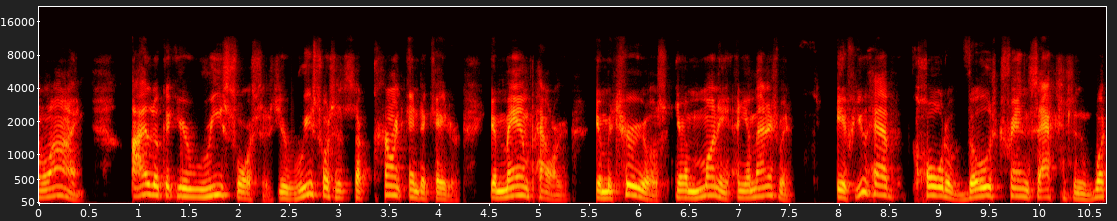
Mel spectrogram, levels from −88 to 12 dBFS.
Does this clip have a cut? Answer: no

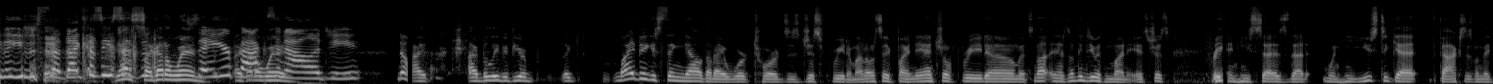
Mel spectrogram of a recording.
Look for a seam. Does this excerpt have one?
yes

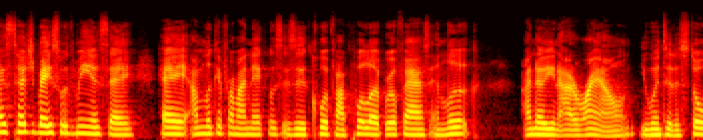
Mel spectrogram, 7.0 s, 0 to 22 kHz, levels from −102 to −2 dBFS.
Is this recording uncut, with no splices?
yes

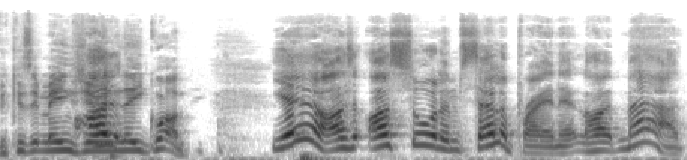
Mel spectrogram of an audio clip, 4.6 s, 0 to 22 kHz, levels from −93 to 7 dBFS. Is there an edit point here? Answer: no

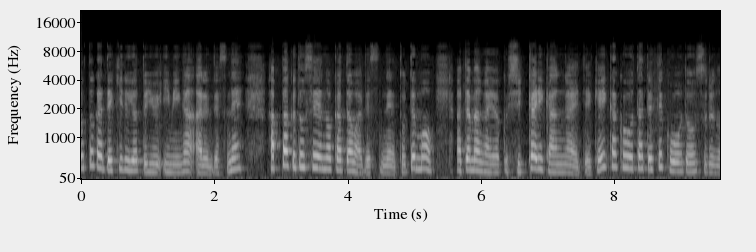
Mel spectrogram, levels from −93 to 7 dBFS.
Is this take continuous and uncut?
yes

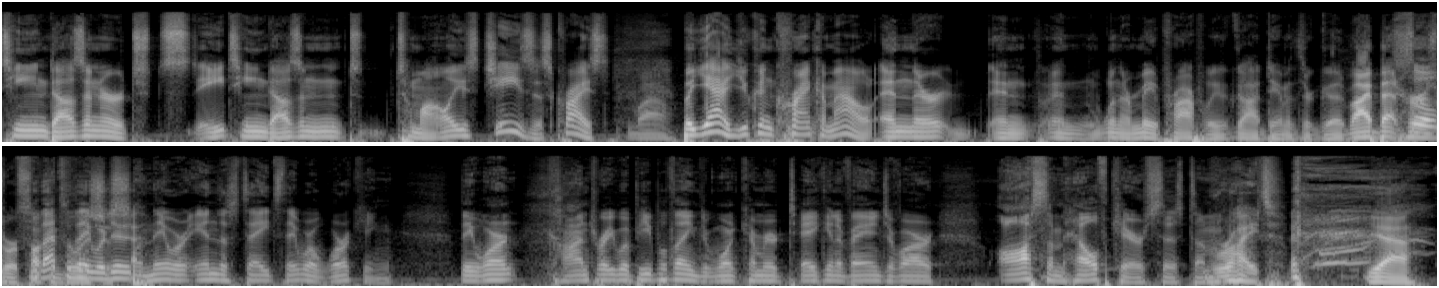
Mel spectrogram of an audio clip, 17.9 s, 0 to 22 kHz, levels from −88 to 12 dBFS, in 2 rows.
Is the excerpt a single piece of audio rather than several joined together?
no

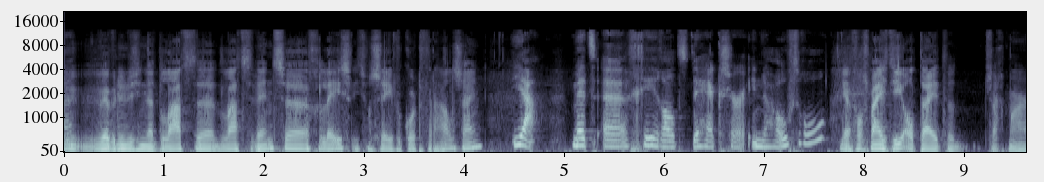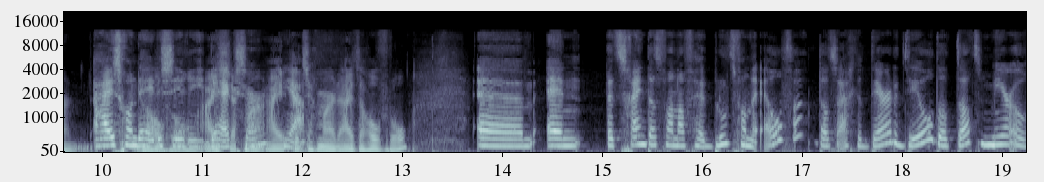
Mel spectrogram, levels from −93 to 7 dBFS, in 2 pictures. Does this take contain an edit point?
yes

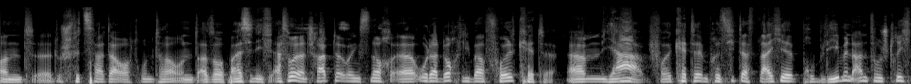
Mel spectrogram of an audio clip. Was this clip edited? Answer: no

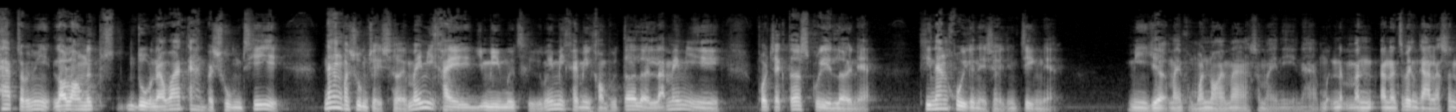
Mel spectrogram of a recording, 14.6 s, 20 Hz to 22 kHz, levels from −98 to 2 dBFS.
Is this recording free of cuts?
yes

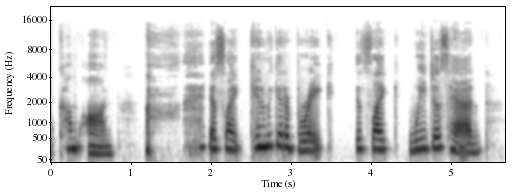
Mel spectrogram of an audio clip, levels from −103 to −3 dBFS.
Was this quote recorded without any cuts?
yes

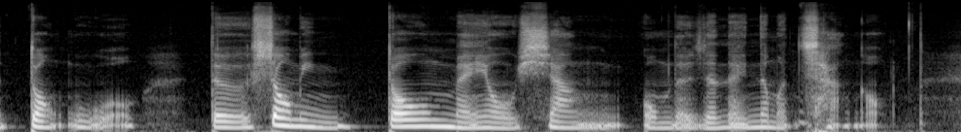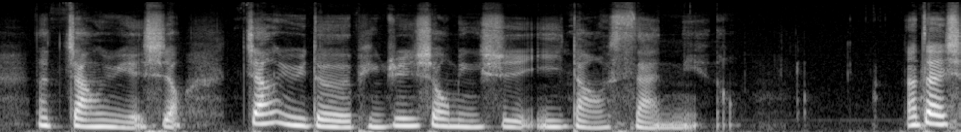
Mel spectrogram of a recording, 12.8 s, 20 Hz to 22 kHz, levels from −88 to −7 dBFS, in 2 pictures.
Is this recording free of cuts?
yes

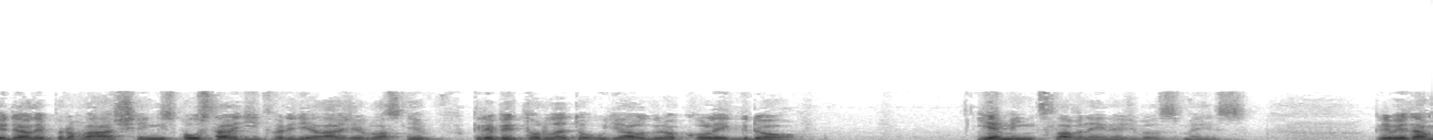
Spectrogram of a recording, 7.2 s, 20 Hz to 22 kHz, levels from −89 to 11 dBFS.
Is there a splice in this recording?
no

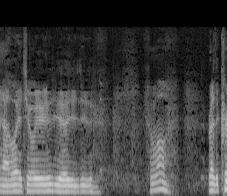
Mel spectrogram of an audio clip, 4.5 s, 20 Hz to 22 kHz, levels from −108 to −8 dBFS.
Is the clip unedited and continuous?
yes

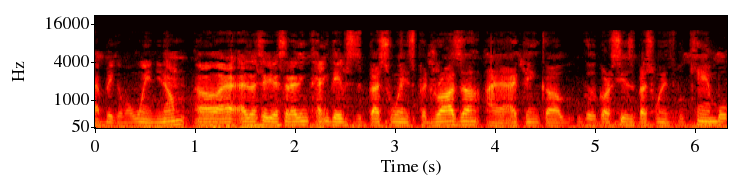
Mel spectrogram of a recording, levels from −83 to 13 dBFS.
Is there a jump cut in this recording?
yes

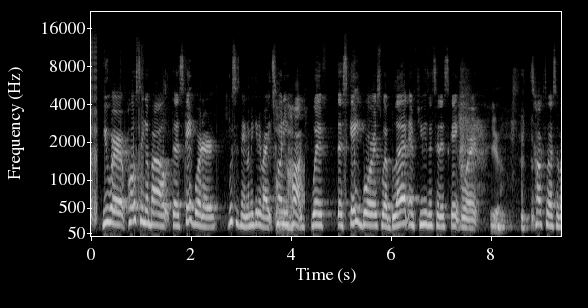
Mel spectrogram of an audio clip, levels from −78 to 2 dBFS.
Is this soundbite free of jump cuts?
no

